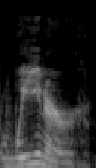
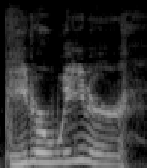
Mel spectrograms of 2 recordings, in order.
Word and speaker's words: Wehner: I keep changing his name because it looks like it's spelled, looks like you should pronounce it Wiener, but Peter Wehner All right, 10 years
